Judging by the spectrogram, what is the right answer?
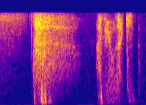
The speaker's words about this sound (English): Okay, let me take a breath.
